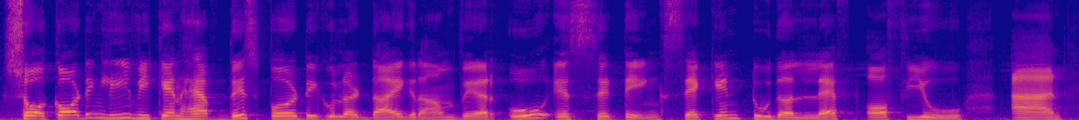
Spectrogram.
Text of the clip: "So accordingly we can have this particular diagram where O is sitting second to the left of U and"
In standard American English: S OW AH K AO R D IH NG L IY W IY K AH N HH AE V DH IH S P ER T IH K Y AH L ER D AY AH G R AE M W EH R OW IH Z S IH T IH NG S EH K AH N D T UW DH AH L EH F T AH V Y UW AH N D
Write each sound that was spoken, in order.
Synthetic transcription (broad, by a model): S OW AH K AO R D IH NG L IY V IY K AH N HH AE V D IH S P ER T IH K Y AH L ER D AY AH G R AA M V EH R OW IH Z S IH T IH NG S EH K AH N D T UW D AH L EH F T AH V Y UW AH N D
